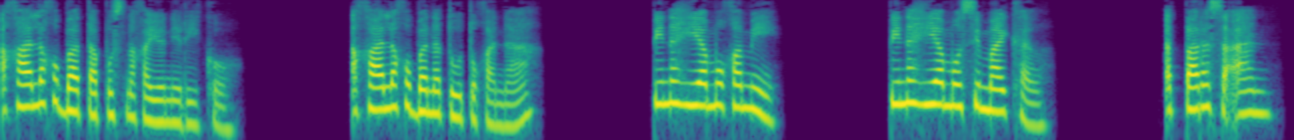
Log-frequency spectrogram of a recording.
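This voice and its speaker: A woman's voice: on the high side, animated, moderate pace, long pauses, darkish tone, dry recording, studio quality, pitched above the performer's own voice. A woman voicing a furious middle-aged mother who scolds with indignant, accusing questions, in an audio drama.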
